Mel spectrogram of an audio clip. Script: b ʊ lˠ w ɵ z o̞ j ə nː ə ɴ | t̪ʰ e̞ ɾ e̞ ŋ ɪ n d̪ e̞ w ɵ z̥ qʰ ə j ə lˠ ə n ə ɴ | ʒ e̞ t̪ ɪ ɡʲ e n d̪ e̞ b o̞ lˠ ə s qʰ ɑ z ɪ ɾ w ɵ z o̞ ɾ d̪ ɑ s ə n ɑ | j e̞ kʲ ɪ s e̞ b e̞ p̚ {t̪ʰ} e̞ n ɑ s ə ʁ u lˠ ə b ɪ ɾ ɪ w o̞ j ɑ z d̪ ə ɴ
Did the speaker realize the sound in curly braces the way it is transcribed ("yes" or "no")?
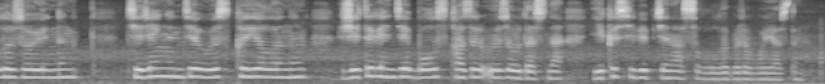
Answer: no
